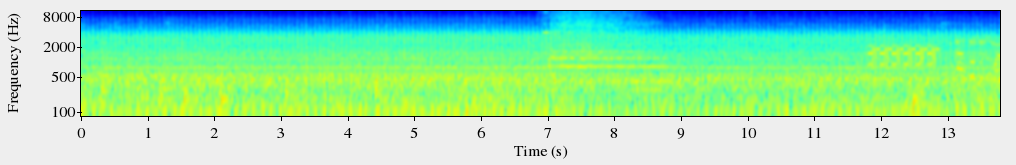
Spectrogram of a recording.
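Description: A train engine rumbles steadily while the locomotive rolls along the track.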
